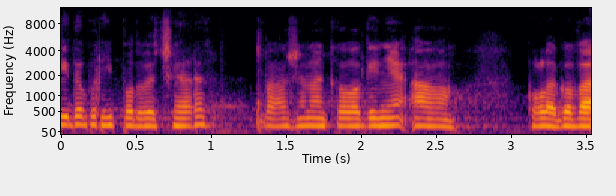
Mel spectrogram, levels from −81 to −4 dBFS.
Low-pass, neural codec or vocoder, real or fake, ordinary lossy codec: 10.8 kHz; none; real; Opus, 16 kbps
